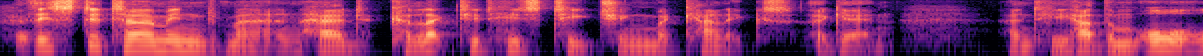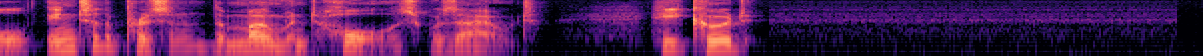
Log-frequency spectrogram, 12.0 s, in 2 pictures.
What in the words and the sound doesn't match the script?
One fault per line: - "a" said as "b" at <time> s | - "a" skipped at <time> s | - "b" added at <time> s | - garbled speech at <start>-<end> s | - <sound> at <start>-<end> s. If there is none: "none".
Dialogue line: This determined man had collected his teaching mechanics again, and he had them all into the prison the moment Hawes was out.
- "He could" added at 9.2 s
